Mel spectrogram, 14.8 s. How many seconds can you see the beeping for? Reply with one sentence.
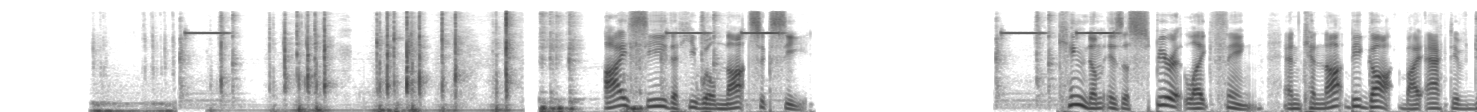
The beeping can be heard for 3 seconds in total.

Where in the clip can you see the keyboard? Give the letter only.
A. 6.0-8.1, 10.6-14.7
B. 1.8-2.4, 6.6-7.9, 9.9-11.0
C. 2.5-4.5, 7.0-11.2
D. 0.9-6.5
D.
